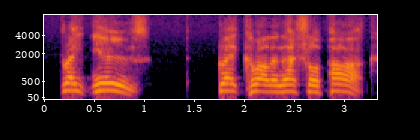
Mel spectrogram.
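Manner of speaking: mock shout, loud and high-pitched. Retelling shouting out as a speaker left the podium, in a loud shout. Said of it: "in my loud voice".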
